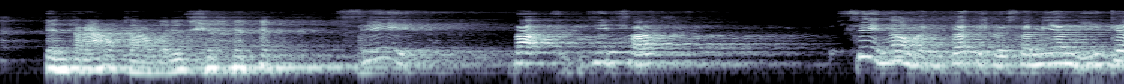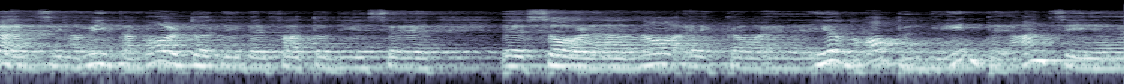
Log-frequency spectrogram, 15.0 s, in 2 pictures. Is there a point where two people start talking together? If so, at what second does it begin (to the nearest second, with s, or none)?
none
